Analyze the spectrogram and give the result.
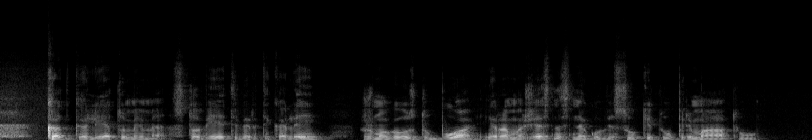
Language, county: Lithuanian, Telšiai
